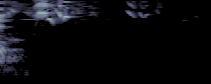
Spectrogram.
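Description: A few faint, short bird chirps within the first second, then silence.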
